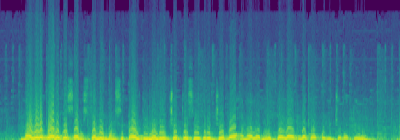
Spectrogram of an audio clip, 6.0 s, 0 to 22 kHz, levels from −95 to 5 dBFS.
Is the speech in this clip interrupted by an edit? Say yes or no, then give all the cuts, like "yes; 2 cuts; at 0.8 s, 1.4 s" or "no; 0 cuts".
no; 0 cuts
